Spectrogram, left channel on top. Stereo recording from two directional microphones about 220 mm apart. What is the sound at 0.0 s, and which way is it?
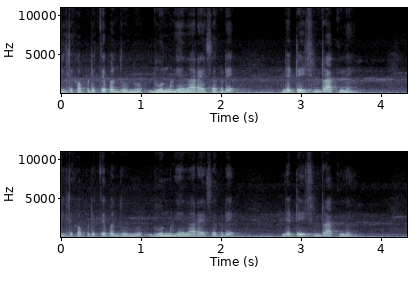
A woman's voice, 15° left (ahead or behind).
